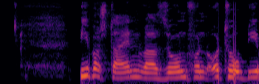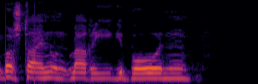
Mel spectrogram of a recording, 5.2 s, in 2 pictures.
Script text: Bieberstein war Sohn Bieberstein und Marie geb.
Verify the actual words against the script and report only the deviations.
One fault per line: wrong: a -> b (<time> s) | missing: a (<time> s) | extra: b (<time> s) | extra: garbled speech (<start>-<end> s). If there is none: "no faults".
extra: von Otto (1.9 s)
